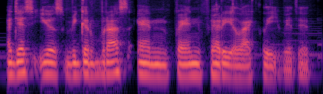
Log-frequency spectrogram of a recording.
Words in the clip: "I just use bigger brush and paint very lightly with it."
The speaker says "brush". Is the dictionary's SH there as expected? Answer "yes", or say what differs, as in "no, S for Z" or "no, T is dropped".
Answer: no, S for SH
